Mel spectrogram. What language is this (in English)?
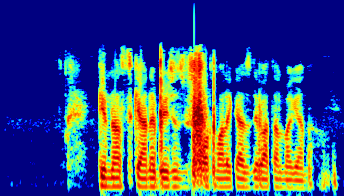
Uzbek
